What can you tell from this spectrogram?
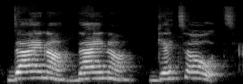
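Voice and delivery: very loud, high yell to throw her out; a hosts' very loud, furious yell at the maid; furious shout. Acted. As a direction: scream her name and order her gone. Chaotic fight, ordering her out.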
